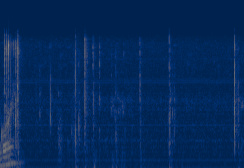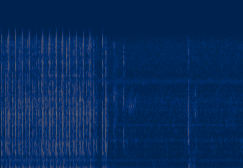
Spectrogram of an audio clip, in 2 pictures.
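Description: Keys clatter on a keyboard in quick bursts of typing.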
